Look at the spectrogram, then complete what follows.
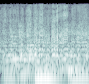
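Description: wasp buzzing

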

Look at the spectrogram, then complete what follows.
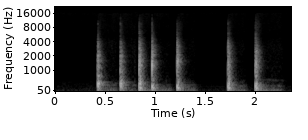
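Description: knocking on a door

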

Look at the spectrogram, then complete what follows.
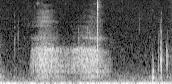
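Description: sipping water

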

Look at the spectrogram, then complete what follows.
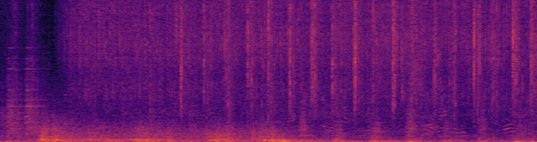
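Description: heavy rain downpour

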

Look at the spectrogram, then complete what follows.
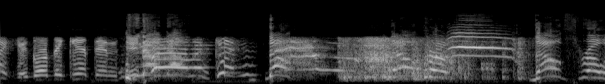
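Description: cat meowing

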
